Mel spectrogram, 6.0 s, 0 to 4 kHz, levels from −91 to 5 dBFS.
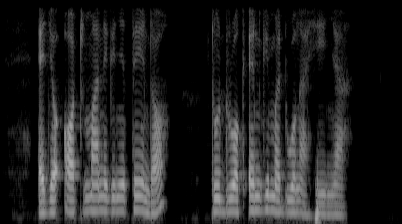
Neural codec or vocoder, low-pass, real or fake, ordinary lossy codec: none; 3.6 kHz; real; none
